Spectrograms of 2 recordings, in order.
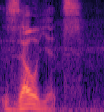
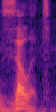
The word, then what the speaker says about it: zealots: Now, if you can't see how this story correlates to many other stories of its sort in regards to religious zealots, I keep saying that wrong, zealots, there it is,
